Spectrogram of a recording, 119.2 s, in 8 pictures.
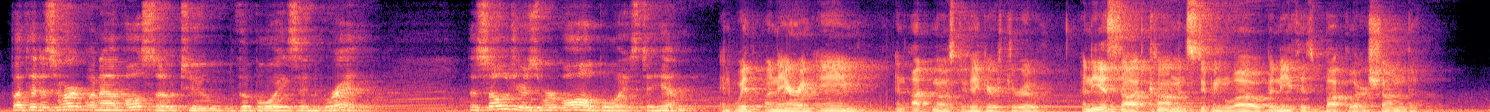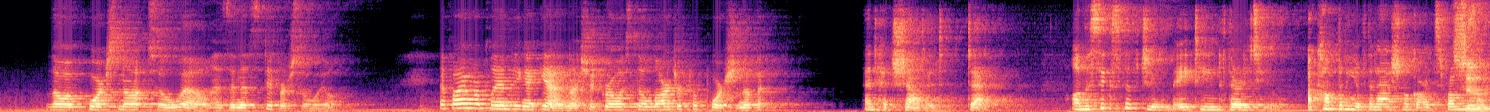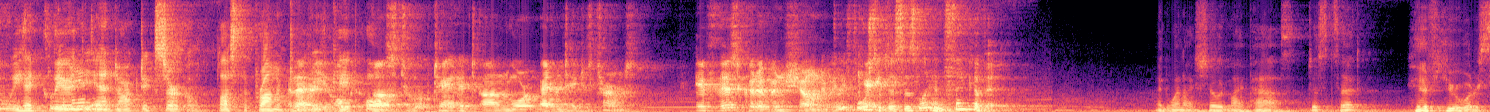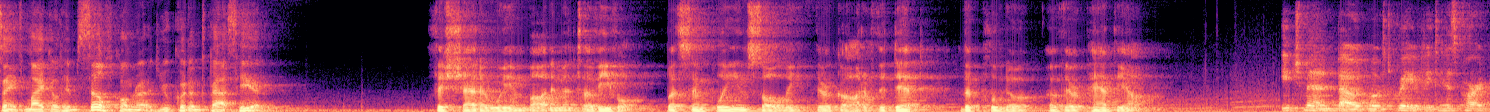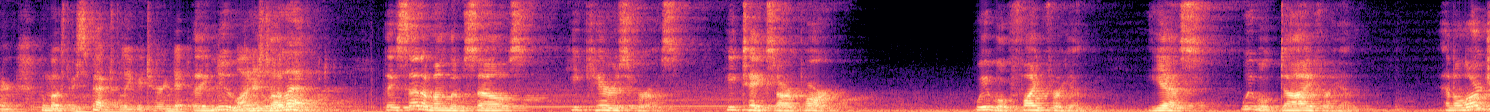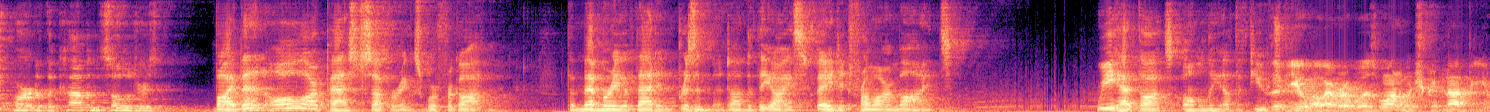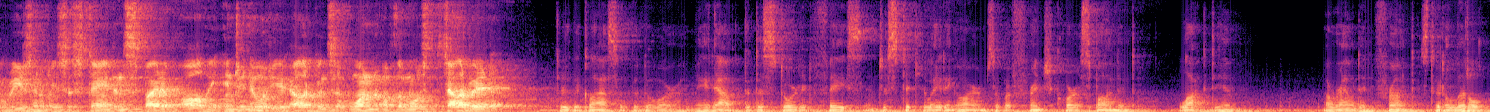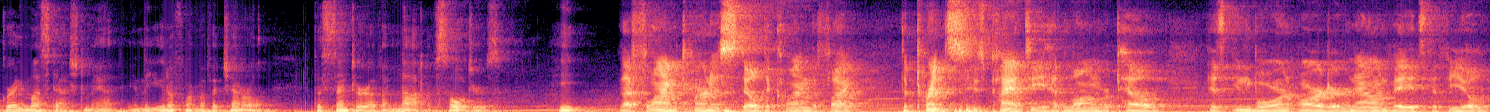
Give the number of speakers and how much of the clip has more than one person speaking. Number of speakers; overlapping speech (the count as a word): ten, about 5%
